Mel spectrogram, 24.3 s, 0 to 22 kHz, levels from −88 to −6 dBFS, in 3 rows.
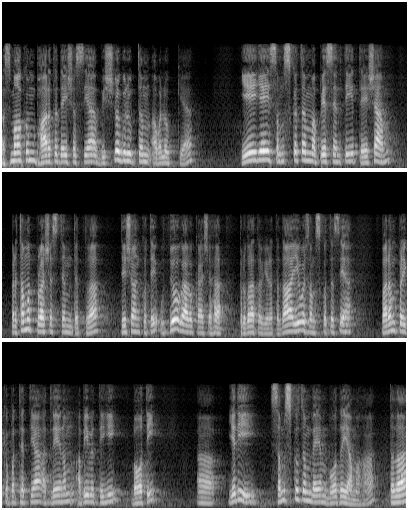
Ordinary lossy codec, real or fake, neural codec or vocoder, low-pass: none; fake; codec, 16 kHz, 0.4 kbps, LongCat-Audio-Codec; none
